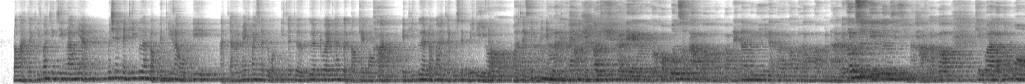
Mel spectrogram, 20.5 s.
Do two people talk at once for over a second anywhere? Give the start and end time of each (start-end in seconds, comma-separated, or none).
10.3-11.8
